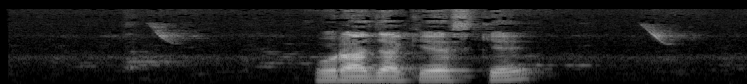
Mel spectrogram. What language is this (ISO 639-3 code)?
ggg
